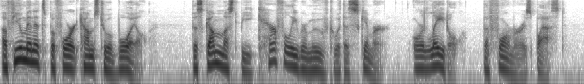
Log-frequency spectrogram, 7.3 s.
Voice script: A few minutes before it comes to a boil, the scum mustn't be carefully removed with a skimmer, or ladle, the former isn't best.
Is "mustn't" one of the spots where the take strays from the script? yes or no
yes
